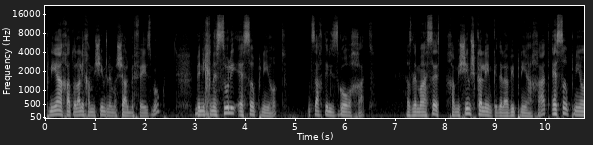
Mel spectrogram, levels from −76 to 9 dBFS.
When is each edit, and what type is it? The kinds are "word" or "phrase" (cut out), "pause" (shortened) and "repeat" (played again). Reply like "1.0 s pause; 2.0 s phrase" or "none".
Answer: 1.2 s word; 5.3 s word; 7.9 s word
